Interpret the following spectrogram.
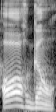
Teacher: esse ditongo aqui é nasal, porque o som sai pelo nariz, tá bom? O som aqui do ditongo sai todo pelo nariz, tá? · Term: ditongo nasal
